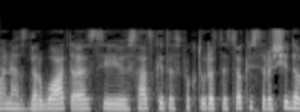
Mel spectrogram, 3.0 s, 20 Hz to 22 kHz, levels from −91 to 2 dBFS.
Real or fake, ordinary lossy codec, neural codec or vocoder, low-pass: fake; MP3, 32 kbps; codec, 16 kHz in and 24 kHz out, 0.8 kbps, FocalCodec, streaming, 65536 codes; 7.2 kHz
